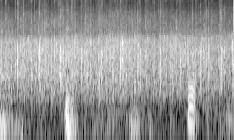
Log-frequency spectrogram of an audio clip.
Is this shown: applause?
yes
